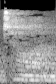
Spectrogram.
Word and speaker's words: Chan: which is was called Chan, which is the Chinese pronunciation of the word that's pronounced Zen in Japanese.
